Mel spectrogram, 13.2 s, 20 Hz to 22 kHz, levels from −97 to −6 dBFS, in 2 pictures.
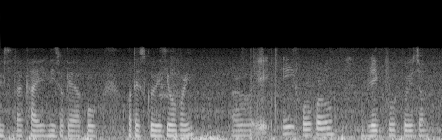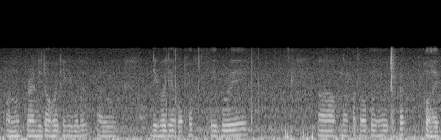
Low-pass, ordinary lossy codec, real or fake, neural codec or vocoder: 5.4 kHz; none; real; none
